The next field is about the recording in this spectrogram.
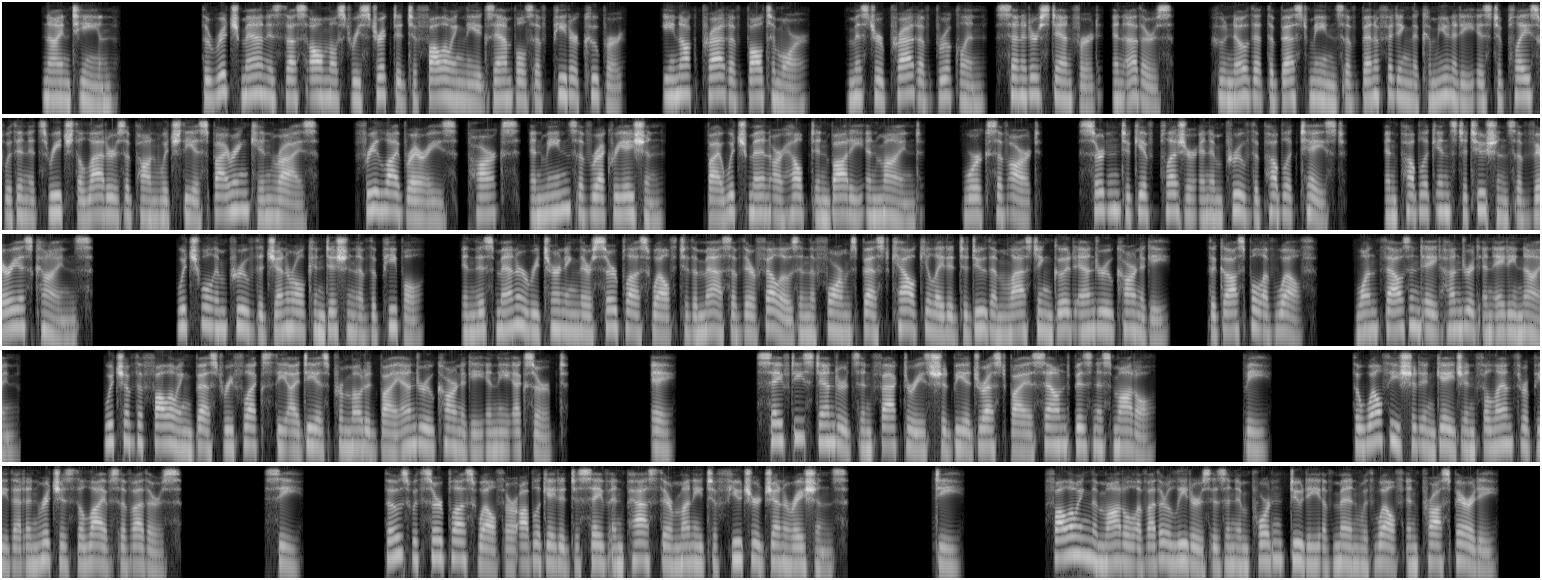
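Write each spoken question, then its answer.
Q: Which of the following best reflects the ideas promoted by Andrew Carnegie in the excerpt?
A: B: The wealthy should engage in philanthropy that enriches the lives of others.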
